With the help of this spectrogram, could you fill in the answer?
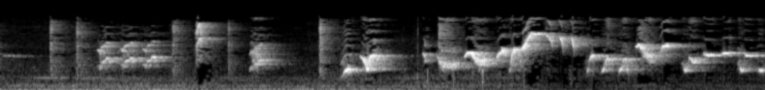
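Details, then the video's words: White-rumped shama singing a rich, varied song: sharp clicks and rapid buzzy notes at first, then a loud run of quick, slurred whistled phrases that jump up and down in pitch, with faint low hum underneath. "Kicauan khas Murai Batu"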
